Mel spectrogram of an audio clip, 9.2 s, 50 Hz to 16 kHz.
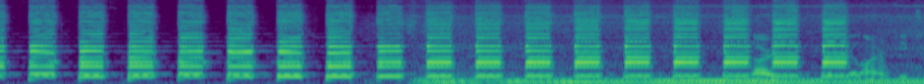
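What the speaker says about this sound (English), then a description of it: "The alarm keeps going off." The alarm on a 2025 Ram RHO 1500 pickup blares loud, evenly spaced horn honks about twice a second, then changes to a continuous wavering siren tone with rising and falling sweeps near the end.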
